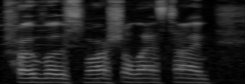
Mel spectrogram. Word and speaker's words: provost: I said provost marshal last time. It's spelled provost, but it's actually pronounced provo.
